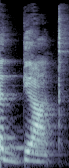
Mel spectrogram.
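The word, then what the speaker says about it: दद्यात्: So here in the second line, the Dadyat, mistakenly I pronounced the second one as a dha stress, so do not stress the dha. The Dadyat.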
